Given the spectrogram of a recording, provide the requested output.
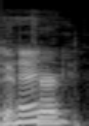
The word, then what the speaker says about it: Schnitker: Schnitker. Hey. – Could you want to spell it? – S-C-H.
